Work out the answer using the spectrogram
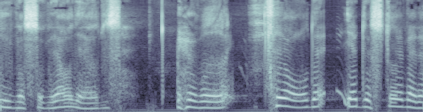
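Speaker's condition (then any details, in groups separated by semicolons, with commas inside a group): Non-progressive muscular dystrophy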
